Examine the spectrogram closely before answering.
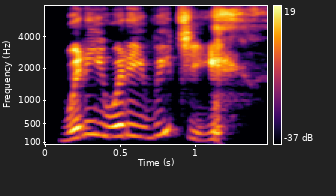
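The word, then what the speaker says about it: veni, vidi, vici: if you're like oh vinny vinnie vichy but if you say it in the actual latin the way it's pronounced the v is a w you guys winnie witty ouija it doesn't work well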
